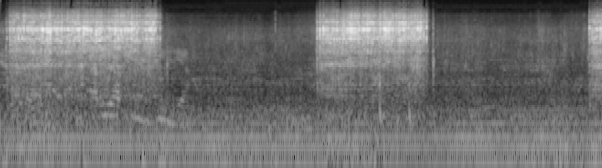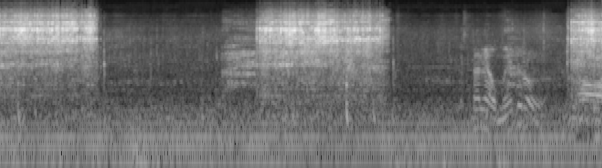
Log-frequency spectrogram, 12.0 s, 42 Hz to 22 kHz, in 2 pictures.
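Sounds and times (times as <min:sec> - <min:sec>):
boat engine humming: 0:00.0 - 0:12.0
scraping zipper-like rushes: 0:03.2 - 0:04.3, 0:08.6 - 0:10.0.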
